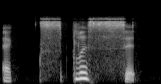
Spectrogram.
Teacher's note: your tongue goes to the K position explicit and hold the final T so you don't release · hold the final T so you don't release a T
